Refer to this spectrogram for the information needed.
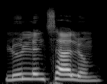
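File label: "lullincal" plural, Archi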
